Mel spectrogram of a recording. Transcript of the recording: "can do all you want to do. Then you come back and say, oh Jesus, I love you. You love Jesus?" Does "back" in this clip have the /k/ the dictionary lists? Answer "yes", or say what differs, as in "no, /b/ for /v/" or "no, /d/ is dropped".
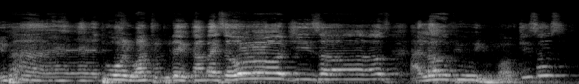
no, /k/ is dropped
